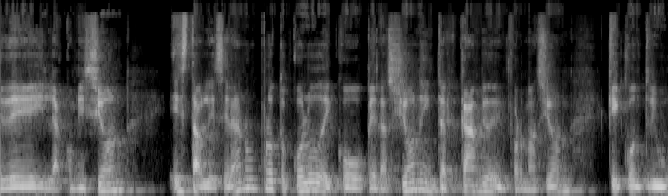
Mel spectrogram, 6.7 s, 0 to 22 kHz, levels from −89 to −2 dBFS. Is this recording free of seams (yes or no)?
yes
